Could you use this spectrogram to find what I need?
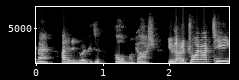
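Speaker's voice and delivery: mock wound-up, amazed, high, excited gushing. Retelling someone's reaction to fast push-ups in a test: imitating someone excited. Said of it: "he's so, so excited".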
